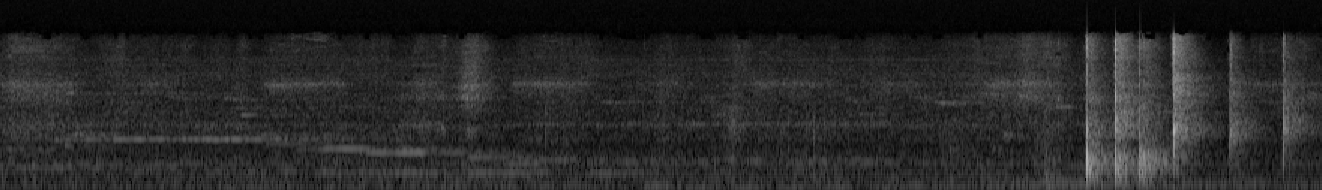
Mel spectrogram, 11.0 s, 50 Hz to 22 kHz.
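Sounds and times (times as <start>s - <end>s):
hands clapping: 9.1s - 11.0s.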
